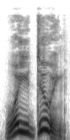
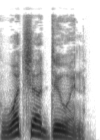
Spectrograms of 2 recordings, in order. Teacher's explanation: Native speakers connect words. For example, what are you doing? Sounds like what ya doing. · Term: connected speech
